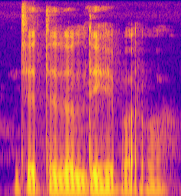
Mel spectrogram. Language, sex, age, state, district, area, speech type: Odia, male, 18-30, Odisha, Subarnapur, urban, spontaneous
